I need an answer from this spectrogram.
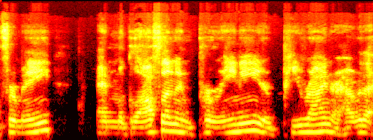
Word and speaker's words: Perine: long since gone but they pronounced it perini so when they started saying this one it was perini what's the Tarantino movie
